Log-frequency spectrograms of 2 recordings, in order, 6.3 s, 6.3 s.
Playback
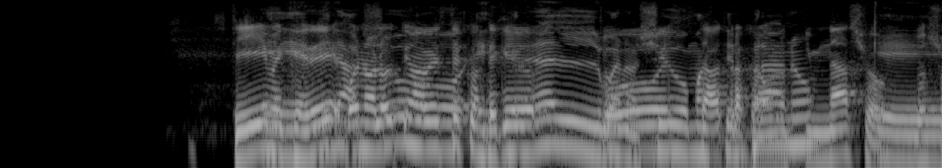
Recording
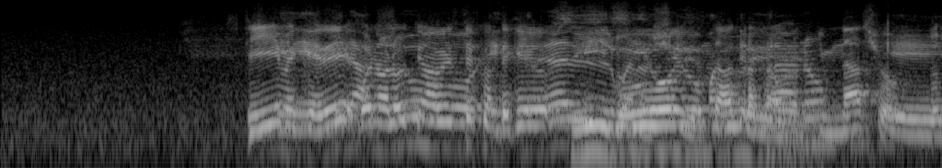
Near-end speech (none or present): present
